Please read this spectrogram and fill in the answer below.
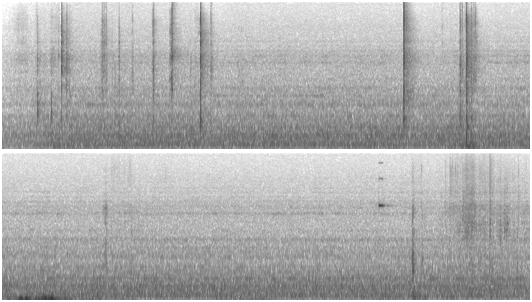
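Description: Handling of a Keto-Mojo blood ketone meter and its test strip on a table: scattered light clicks and taps, loudest about six seconds in, with a low thud shortly after. A single short high electronic beep comes about twelve seconds in, over steady room hiss.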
